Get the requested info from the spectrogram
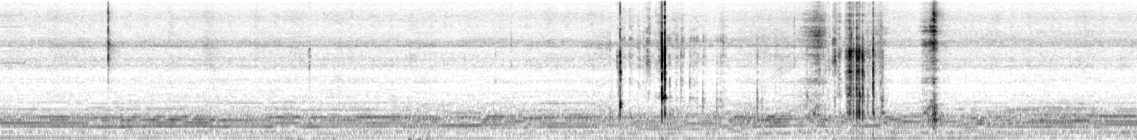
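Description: Orange kitten hissing and spitting at a hand reaching toward it: two short sharp spits near the middle, then a run of hisses lasting about a second and one more spit shortly after. It is a defensive warning. Steady background music plays underneath.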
